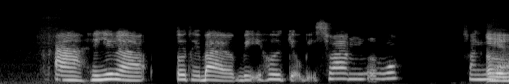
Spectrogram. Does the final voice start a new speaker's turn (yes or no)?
yes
